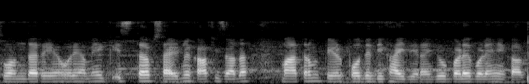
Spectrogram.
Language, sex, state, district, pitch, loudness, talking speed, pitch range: Hindi, male, Chhattisgarh, Bilaspur, 130 Hz, -17 LUFS, 225 wpm, 130-135 Hz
